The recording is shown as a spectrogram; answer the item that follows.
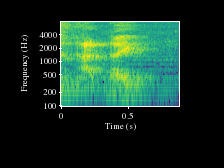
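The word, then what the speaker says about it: Adnai (אדני): You know, Chazal says, Mar Psochem Davnun, in this world, the Eberster is written as Shem Avaya, and it's pronounced Adnai.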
